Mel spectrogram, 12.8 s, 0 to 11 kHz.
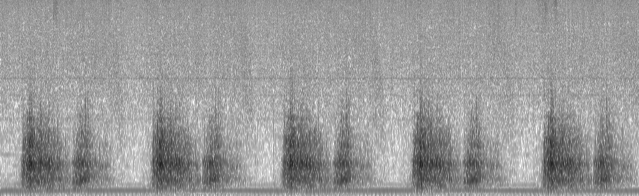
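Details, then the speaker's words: Harsh vesicular breath sounds: loud, coarse breathing with audible expiration, about 23 breaths a minute; teaching recording revising breath sounds. "At this stage, let us revise the various breath sounds that we have heard. Vesicular breath sounds. Harsh vesicular breath sounds."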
